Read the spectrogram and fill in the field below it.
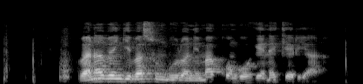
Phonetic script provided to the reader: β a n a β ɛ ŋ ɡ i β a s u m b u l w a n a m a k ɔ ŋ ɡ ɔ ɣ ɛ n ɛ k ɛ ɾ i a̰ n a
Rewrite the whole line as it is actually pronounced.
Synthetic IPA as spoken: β a n a β ɛ ŋ ɡ i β a s u m b u l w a n i m a k ɔ ŋ ɡ ɔ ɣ ɛ n ɛ k ɛ ɾ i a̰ n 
